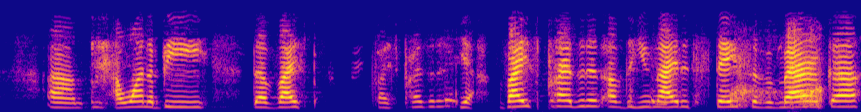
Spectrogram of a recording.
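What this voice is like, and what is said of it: Sarah Palin impression. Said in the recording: “best Sarah Palin impression”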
